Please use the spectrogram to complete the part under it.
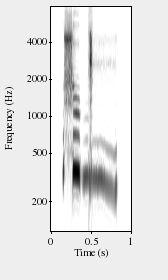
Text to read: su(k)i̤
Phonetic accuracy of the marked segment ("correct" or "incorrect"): incorrect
